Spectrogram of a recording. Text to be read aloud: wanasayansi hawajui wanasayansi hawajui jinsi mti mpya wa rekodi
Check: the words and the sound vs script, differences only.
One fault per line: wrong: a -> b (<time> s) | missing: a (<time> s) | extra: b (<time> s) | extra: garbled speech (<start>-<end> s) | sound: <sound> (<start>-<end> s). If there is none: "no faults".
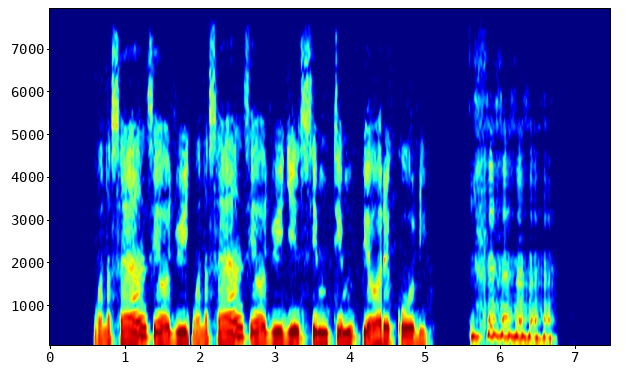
sound: laugh (5.6-6.8 s)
